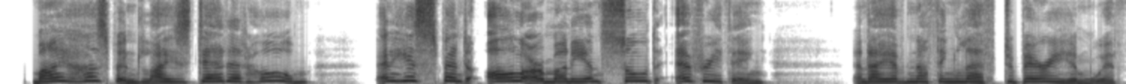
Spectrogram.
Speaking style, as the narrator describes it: sobbed the wife

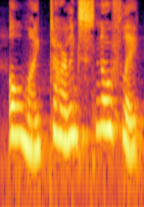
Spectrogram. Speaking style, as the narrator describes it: cried the old woman

